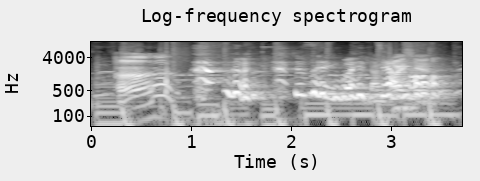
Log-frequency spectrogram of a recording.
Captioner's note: laughs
